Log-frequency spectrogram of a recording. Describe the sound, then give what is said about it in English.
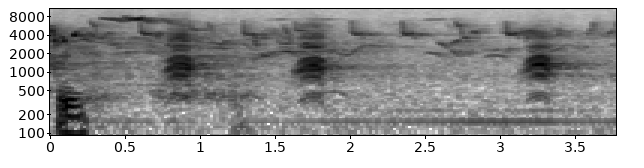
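Three ravens sitting on a branch by a forestry path in the morning call to each other three times at uneven intervals, harsh throaty croaks standing out clearly against faint high chirping of smaller birds in the background. “Three ravens. All sitting on a branch, talking to each other.”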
